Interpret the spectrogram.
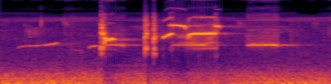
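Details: Morning song of a kacer koci Oriental magpie-robin fluffing its feathers and fanning its tail: a thin rising whistle, then quick sharp clicks and a dense, scratchy burst of jumbled high notes, ending in a softer warble.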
